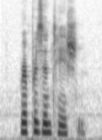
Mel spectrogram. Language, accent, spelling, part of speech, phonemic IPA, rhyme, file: English, US, representation, noun, /ˌɹɛp.ɹə.zɛnˈteɪ.ʃən/, -eɪʃən, En-us-representation.ogg
- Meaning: 1. That which represents something else 2. The act of representing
